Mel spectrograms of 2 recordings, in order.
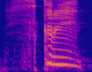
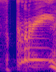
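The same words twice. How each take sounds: First: High, small squeaky screech; favorite screech noise. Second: Very high, full-voiced screech; favorite screech noise. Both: Shown as a demonstration. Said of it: "that's my favorite noise".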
